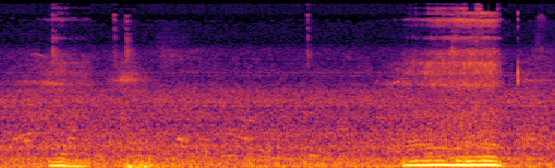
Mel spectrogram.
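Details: Dog snoring while asleep: low, deep rumbling snores, one short and one longer, over quiet room noise.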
